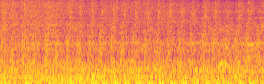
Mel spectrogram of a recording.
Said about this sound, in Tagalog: Ang ganda na ng tulog ng makina mga idol.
